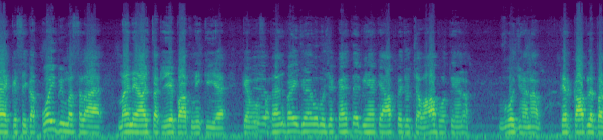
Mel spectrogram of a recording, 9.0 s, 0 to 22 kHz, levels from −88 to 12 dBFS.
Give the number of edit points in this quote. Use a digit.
1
